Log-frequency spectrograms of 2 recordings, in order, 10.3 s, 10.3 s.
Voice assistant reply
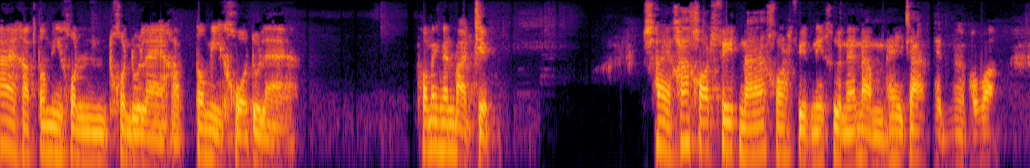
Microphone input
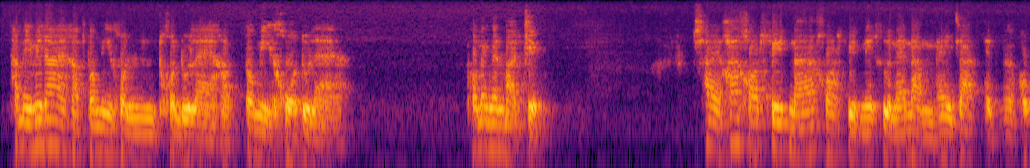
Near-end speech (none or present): none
